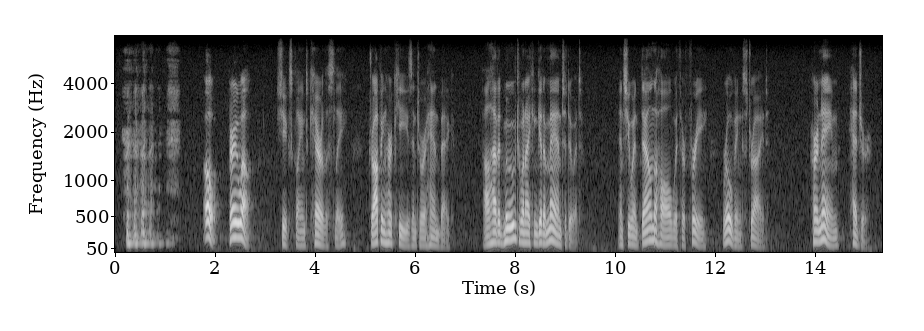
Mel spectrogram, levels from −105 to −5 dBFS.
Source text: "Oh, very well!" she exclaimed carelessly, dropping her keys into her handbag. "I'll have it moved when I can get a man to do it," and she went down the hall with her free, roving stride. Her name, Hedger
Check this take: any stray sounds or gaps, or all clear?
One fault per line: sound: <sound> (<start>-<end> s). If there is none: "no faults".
sound: laugh (0.1-1.3 s)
